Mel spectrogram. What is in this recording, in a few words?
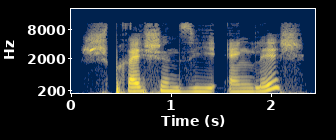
do you speak english, german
